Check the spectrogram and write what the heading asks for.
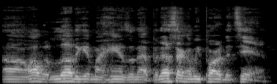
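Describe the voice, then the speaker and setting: Husky, laid-back man in casual chat. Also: mid-range voice, fairly even intonation, racing. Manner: slangy, laid-back, repeats phrases.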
